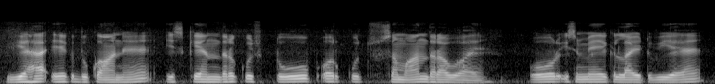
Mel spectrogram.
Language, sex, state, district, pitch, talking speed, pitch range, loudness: Hindi, male, Uttar Pradesh, Saharanpur, 120 Hz, 170 wpm, 110-125 Hz, -20 LUFS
